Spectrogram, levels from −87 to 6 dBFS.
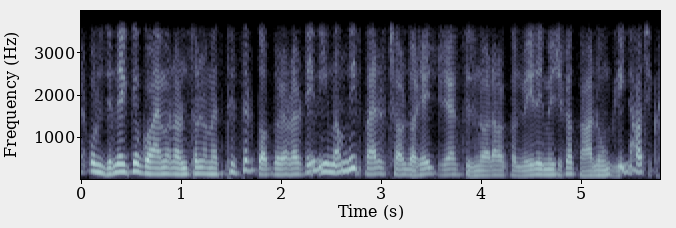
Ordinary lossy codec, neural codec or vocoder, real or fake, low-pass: none; codec, 16 kHz in and 24 kHz out, 0.4 kbps, LongCat-Audio-Codec, four codebook decoder; fake; 3.6 kHz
